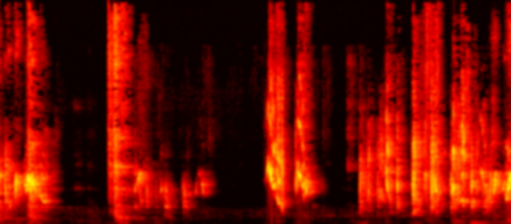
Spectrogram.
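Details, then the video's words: Chattering pet budgerigars, offered to encourage another parrot to feed and sing, give sharp squeaky chirps, a harsh scratchy burst and, after a pause, a rapid run of grating warbled notes. "budgie sounds to encourage your parrot to eat and sing"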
